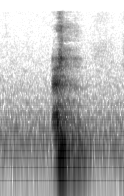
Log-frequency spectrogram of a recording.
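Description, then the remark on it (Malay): A single short, fairly loud cough, bursting out abruptly and fading within a fraction of a second, with no talking around it. “Kita maaf, saya batuk sebenarnya.”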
